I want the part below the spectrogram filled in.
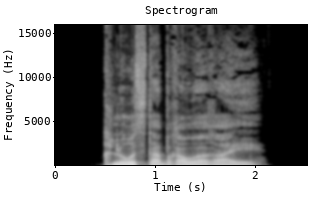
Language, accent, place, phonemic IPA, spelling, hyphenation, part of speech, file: German, Germany, Berlin, /ˈkloːstɐ.bʁaʊ̯əˌʁaɪ̯/, Klosterbrauerei, Klos‧ter‧brau‧e‧rei, noun, De-Klosterbrauerei.ogg
- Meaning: monastery brewery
